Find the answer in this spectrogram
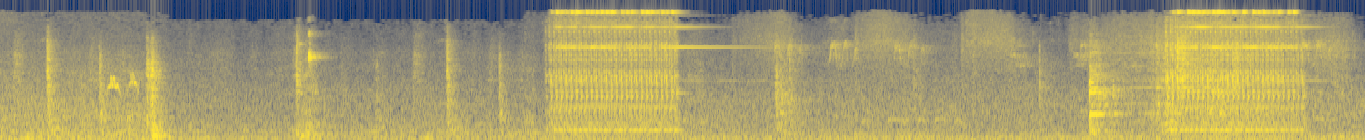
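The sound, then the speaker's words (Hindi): An old-style telephone bell rings in two loud, sustained bursts separated by a short pause, with a few scattered clicks and knocks earlier. “अगर मेरी माँ फोन उठाए तो लाइन काट देना, समझ गए ना?”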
